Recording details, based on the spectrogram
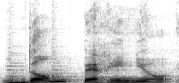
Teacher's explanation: it's a soft D in Dom and you don't enunciate the N at the end of Perino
